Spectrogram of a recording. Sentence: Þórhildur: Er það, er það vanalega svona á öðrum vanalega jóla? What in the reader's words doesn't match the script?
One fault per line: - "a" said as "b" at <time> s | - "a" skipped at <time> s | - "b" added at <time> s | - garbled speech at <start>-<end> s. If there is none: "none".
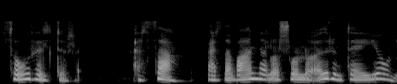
- "vanalega" said as "degi" at 3.5 s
